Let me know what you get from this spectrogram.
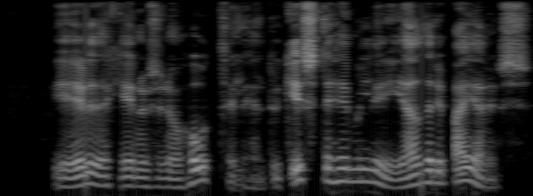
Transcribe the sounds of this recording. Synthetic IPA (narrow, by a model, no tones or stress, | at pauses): jɛ̰ɛɾɪðɛhcɪejnːʏms̬ɪnawɦoːwt̪ʰːɪ̰lɦɛlt̪ʏcɪst̪ɪɦejmɪlɪijaðɾɪpaːjaɾɪns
